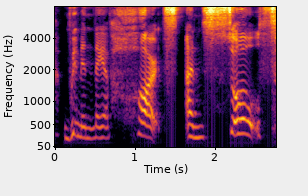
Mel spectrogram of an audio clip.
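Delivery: British speaker's put-on American accent. Quoting a line from Little Women, doing a Kate Winslet impression. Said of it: "British people doing American accents".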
